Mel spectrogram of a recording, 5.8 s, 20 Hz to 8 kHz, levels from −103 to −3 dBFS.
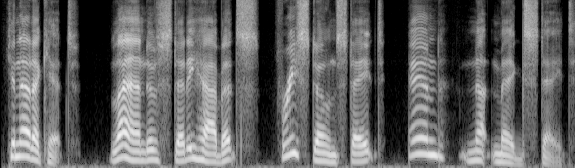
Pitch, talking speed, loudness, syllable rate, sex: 175 Hz, 105 wpm, -18 LUFS, 4.1 syllables/s, male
